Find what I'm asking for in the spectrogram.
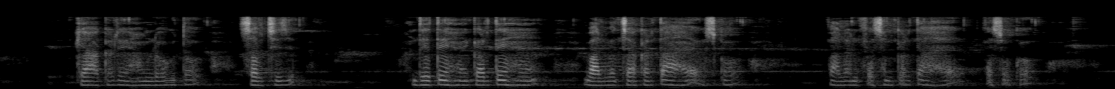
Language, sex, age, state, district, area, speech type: Hindi, female, 45-60, Bihar, Begusarai, rural, spontaneous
